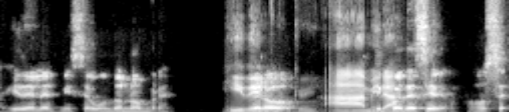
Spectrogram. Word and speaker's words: Giddel: Quiero saber cómo se pronuncia tu, mi querido José, cómo se pronuncia tu apellido, el Hidel. Mira, mira, mi nombre es José Hidel. Hidel es mi segundo nombre. Hidel.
